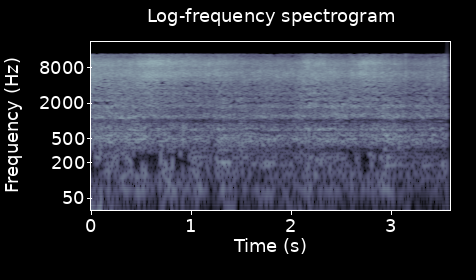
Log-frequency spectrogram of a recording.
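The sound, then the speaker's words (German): Onions sweating in a pan give off a steady, hissing sizzle, continuous and fairly loud with small swells, and no talk over it. “Dann kann man ein bisschen abtropfen, während die Zwiebeln anschwitzen.”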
